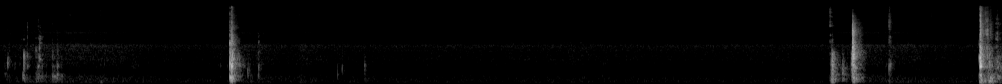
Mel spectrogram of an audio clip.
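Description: Handling noise from paper-crafting supplies on a tabletop: a few light taps, then one sharp click about two seconds in. More clicks and rustling follow near the end as a plastic sheet is moved.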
